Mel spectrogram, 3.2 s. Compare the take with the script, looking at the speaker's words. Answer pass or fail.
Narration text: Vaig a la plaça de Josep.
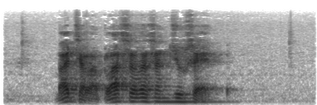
fail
